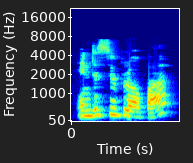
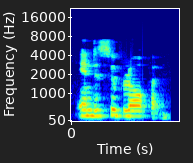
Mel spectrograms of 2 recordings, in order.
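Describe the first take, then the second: First: The final n of the last word is dropped. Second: The final n of the last word is pronounced. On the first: The conversation is casual. "in a casual conversation, you would not pronounce the final N" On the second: The conversation is serious. "you would pronounce the final N"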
